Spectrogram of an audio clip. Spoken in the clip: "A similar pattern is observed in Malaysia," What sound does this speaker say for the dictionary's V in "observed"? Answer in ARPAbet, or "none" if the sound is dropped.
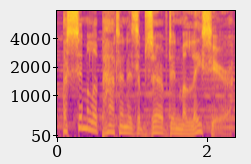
V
